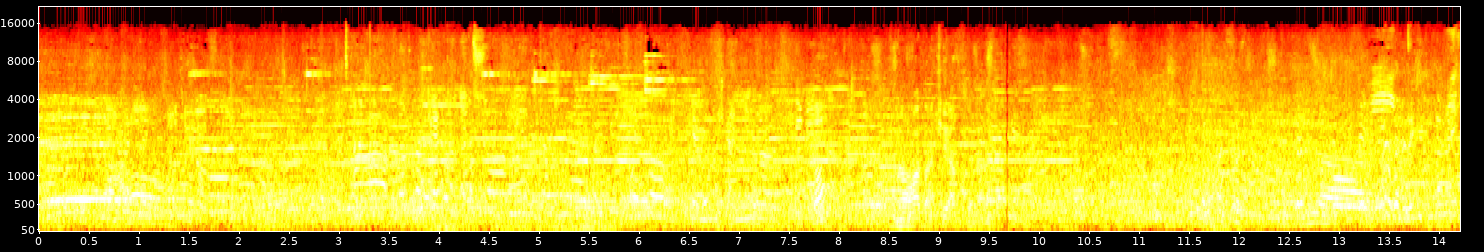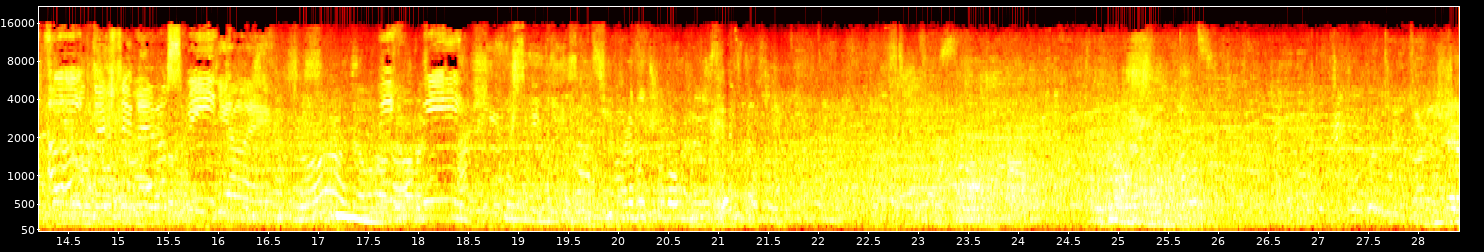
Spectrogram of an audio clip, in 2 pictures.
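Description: A dense crowd chatters all around outdoors.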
